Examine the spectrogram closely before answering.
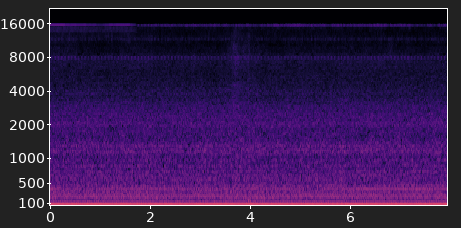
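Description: A steady low hum over an even hiss, unchanging throughout, with no distinct knocks or voices.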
